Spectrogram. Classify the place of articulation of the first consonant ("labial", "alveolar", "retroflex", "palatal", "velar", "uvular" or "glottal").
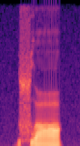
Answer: alveolar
